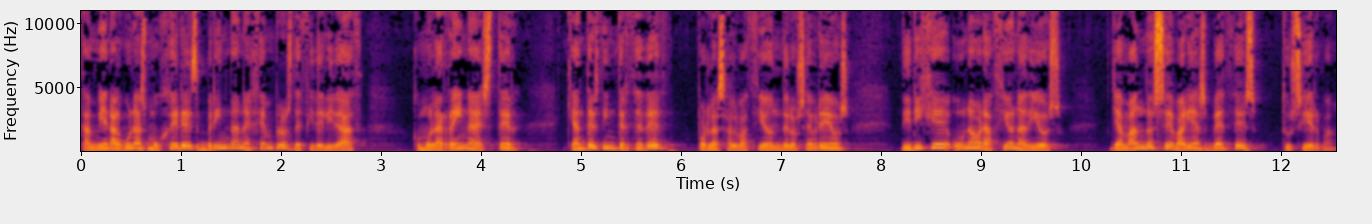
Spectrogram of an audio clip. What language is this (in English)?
Spanish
